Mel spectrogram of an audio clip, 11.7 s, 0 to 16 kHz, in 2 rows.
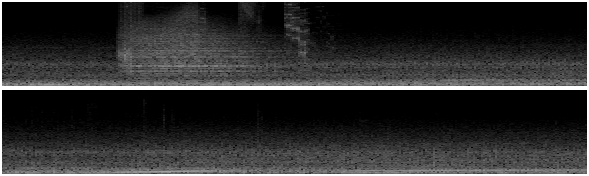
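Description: Car driving in Cyberpunk 2077: a steady engine drone with a brief burst of bright rattling noise early on, then rising engine tones as the car speeds up.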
